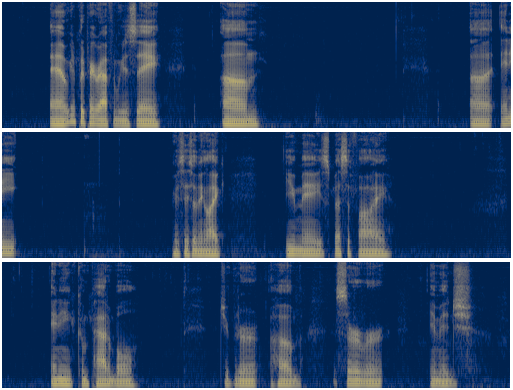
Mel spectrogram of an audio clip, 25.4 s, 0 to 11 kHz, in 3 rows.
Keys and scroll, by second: 0.0-0.5 typing, 6.1-8.4 typing, 10.5-14.8 typing, 15.8-25.4 typing.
